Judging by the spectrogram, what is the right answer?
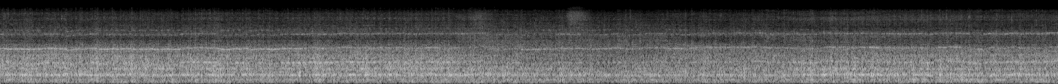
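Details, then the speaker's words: Breville Barista Express built-in grinder purging a handful of beans: steady gritty grinding with a thin, high, constant whine on top; abnormal high-pitched whine, cause unknown, owner plans to inspect later. "did you hear that that wing whining sound that's right again i i don't know the high pitch noise that is that's something i have to take a look at it later"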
